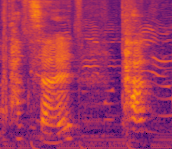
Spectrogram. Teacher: it has an L in it, but it's not really being pronounced.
